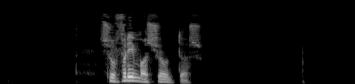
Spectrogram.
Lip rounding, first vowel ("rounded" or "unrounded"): rounded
